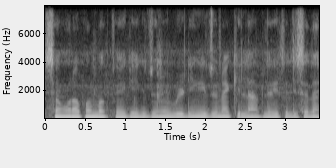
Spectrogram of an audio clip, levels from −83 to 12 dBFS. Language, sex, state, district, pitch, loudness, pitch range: Marathi, male, Maharashtra, Aurangabad, 130 Hz, -16 LUFS, 125-135 Hz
